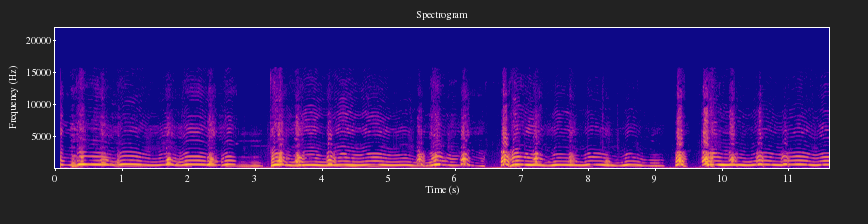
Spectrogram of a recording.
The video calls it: Husky teaches German shepherd to howl at sirens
